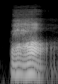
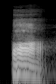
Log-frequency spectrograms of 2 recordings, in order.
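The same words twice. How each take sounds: The two takes are said the same way.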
